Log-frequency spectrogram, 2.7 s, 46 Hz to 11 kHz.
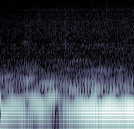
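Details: Toyota Supra 2JZ six-cylinder after coolant flush, warming up with heater on full, AFRs good: deep, steady, loud rumble swelling slightly as it warms, no ticking or misfire. Small leak suspected at back-of-block hose. Normal idle.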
